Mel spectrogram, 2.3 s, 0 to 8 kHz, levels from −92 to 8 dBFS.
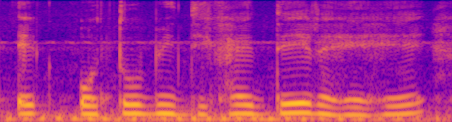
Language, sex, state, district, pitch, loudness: Hindi, female, Arunachal Pradesh, Papum Pare, 185 Hz, -15 LUFS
